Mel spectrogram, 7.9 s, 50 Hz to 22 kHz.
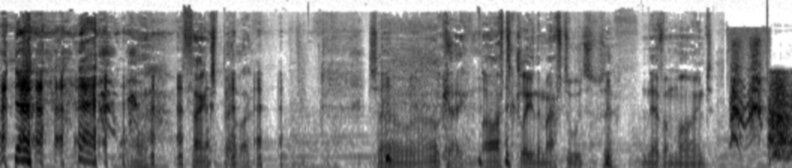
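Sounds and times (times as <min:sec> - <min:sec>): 
laughter: 0:00.0 - 0:06.2
speech: 0:00.0 - 0:07.8
pet dog barking: 0:07.3 - 0:07.8.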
